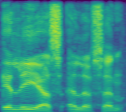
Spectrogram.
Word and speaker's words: Elias Ellefsen: Elias Ellefsen, Skipagøtu.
